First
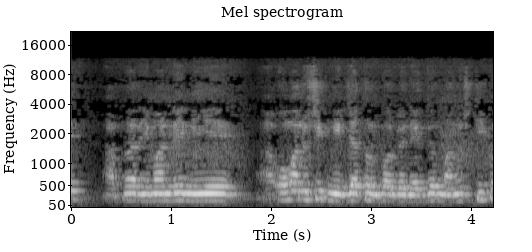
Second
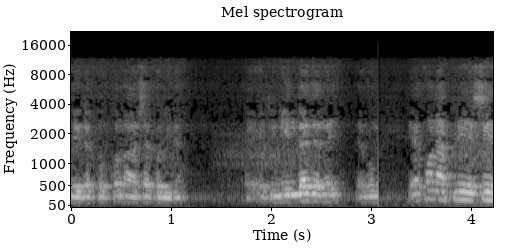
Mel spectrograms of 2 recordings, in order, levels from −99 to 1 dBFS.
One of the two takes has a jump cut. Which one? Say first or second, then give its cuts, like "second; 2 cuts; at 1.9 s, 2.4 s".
second; 1 cut; at 3.1 s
